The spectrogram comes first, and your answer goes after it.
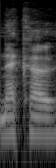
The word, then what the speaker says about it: Neko: Is it Neko? Is that how you pronounce it? Neko, yes. Yes.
